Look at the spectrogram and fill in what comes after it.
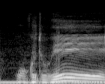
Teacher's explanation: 종성 위치가 아니고요, 초성이에요. 감마가 델타와 초성 위치에서 한 덩어리로 읽히면서 이 오의 초성 역할을 하는 거예요. 그래서 오그도에 이렇게 읽어야 되는 거예요.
